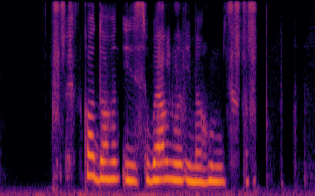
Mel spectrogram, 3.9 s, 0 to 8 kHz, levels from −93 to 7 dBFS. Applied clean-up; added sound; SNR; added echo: neural diffusion model UNIVERSE++.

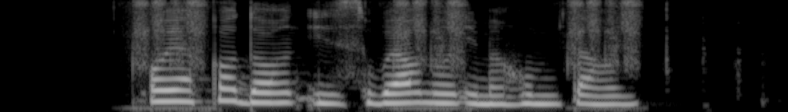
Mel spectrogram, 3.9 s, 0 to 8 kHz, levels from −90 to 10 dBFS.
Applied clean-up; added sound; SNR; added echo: classical method spectral subtraction.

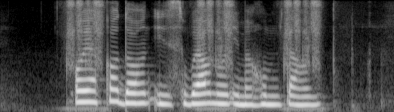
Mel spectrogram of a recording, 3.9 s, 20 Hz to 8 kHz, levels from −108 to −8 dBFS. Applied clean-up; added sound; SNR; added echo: none; Writing; 19 dB; none.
